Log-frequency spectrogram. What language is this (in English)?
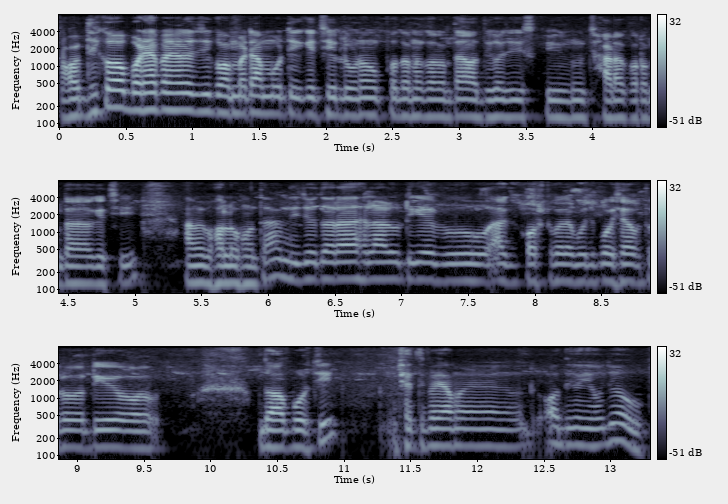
Odia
